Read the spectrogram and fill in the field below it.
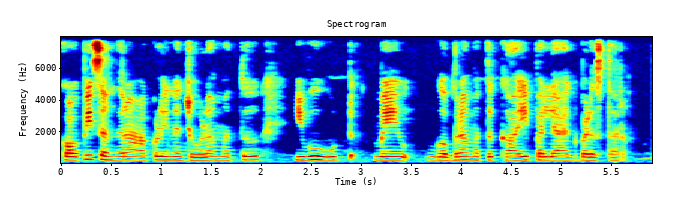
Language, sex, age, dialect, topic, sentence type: Kannada, female, 56-60, Northeastern, agriculture, statement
